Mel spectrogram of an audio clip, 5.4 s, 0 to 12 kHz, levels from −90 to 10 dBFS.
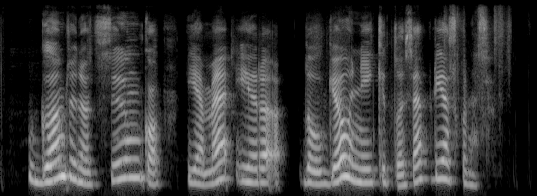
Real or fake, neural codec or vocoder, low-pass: real; none; 10.8 kHz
